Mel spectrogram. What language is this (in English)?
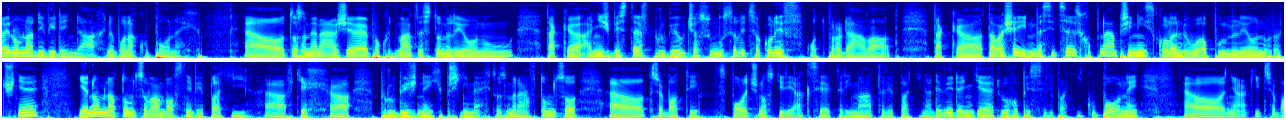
Czech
